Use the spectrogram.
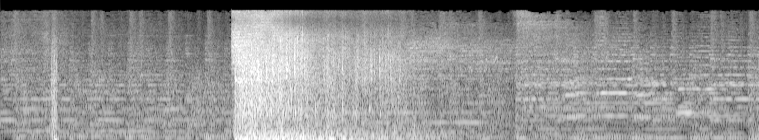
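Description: A heavy booming mortar cannon explosion in Valkyria Chronicles erupts suddenly, loud and rumbling, then decays over a few seconds against a steady game background hum.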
